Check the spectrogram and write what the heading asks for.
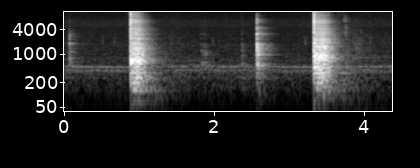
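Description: Hammer striking a transfer punch set through a hole, marking hole centres on the plate below. Three sharp metallic blows, the middle one lighter, each dying away quickly.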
